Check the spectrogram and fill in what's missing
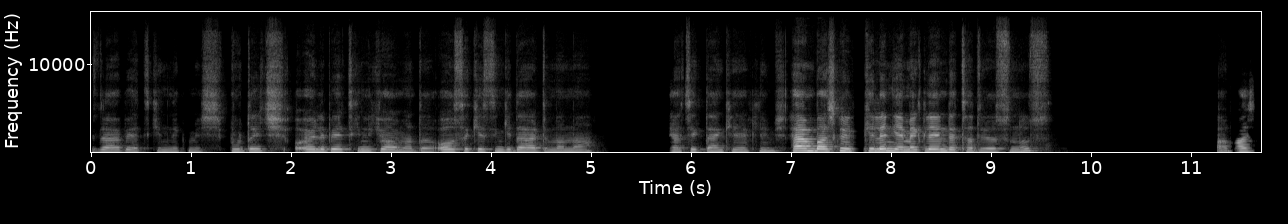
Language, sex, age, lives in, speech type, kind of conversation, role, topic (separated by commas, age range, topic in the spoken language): Turkish, female, 25-29, Poland, conversation, unstructured, none, Arkadaşlarınla yemek paylaşmak senin için ne ifade ediyor?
